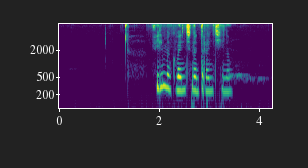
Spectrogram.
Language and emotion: Russian, neutral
